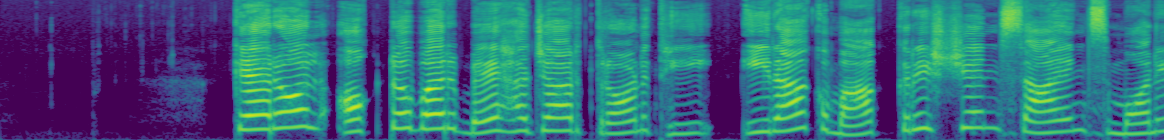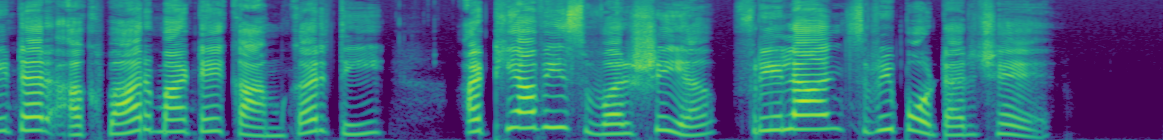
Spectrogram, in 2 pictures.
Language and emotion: Gujarati, neutral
